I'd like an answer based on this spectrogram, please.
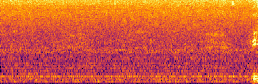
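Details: Domestic cat making snuggle sounds while snuggling indoors: a quiet, steady, buzzy low hum held for over two seconds, ending in a brief louder noise, with a person speaking softly to it just before and after.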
